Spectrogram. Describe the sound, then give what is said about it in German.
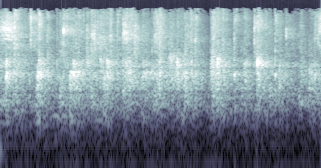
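Dense crowd applause for the band at an event in Ostfildern on a hot day, many hands clapping at once in a steady, even wash of sound with small surges, continuing throughout without any talking over it. “Gib der Band doch mal einen Applaus.”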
